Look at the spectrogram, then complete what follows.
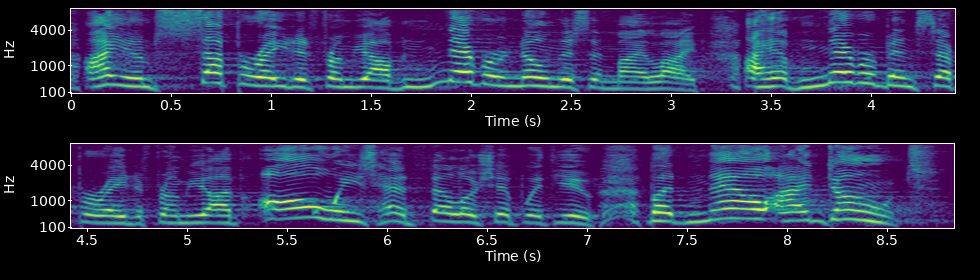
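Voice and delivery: loud, pleading cry to God; a preacher crying out in anguish. Retold or imitated. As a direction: cry it out as if forsaken. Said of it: "And he's crying out".

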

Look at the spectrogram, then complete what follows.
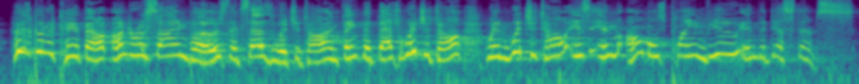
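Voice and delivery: rising preaching. Real, not acted. Preacher asking the congregation, rising incredulous force. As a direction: hammer the absurdity home.

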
